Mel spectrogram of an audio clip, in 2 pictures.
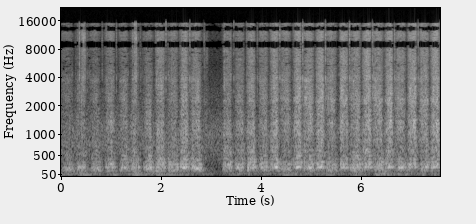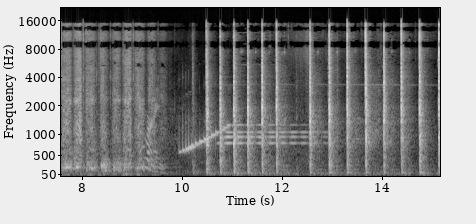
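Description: Hand saw cutting a wooden board in quick, even strokes, about four a second, with a short pause about three seconds in. About ten seconds in it gives way to steady hammer blows, about three a second, with a ringing tone from the struck metal.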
